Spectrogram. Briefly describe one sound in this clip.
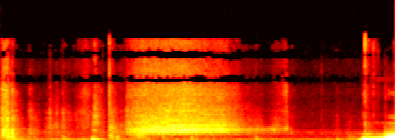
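Stiff paper rustles as a large page is turned.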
